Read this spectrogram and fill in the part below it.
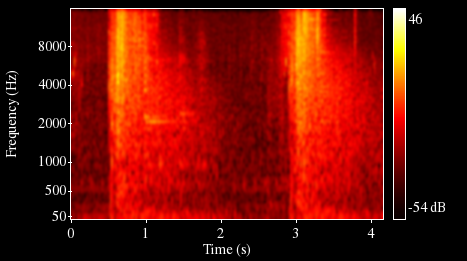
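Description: Two loud, sharp tank cannon shots from the Pz.Kpfw. 38 (t) n.A. in World of Tanks on PS4, each a heavy broadband blast with a rumbling tail, fired about two and a half seconds apart.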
